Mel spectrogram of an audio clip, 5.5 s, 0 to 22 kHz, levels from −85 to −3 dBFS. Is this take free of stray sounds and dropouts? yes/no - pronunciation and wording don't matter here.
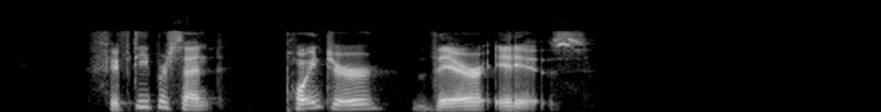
yes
